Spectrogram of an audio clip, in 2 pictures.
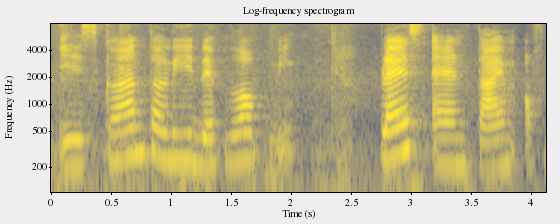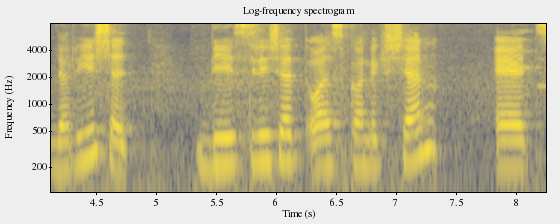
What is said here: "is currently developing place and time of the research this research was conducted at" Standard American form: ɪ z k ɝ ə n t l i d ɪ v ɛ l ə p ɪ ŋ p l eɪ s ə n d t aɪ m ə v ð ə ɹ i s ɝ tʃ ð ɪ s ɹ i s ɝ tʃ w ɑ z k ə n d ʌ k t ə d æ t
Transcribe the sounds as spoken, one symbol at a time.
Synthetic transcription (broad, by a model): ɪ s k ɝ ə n t l i d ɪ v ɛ l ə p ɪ ŋ p l eɪ s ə n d t aɪ m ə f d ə ɹ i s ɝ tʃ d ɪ s ɹ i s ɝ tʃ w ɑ s k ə n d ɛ k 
